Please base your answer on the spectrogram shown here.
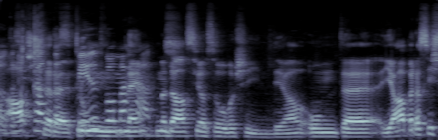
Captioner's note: plowing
